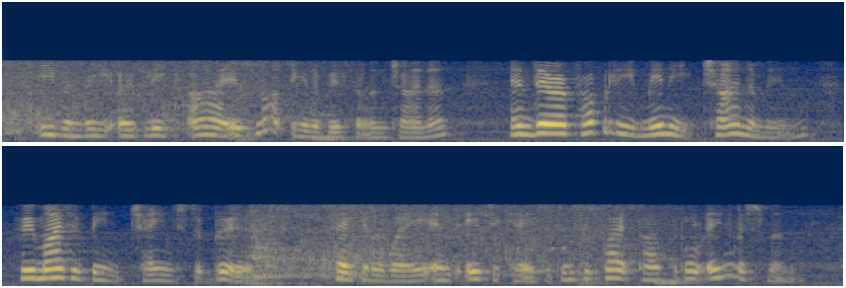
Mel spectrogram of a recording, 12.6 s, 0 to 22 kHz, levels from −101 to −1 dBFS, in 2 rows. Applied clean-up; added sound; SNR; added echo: none; Toilet flush / Water; 19 dB; none.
